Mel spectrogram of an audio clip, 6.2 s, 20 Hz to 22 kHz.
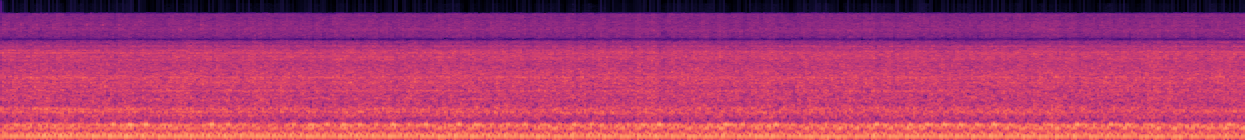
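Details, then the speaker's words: Oldsmobile 392 V8 with Hydro transmission in a rat rod roadster build, running without coolant: steady, even idle with smooth low rumble; lifters ticked at first start but calmed down, no ticking left. Normal idle. "looks like it's uh actually even idling but the lifters were ticking when i first started it uh they calm down i don't really want to run it much more than this don't have any water in it sounds good though"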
